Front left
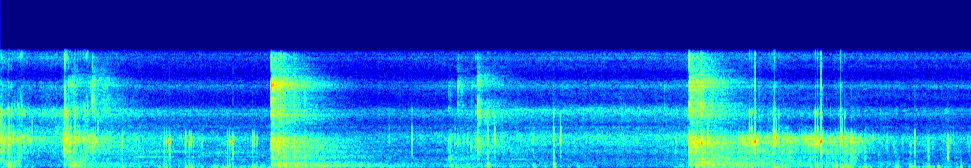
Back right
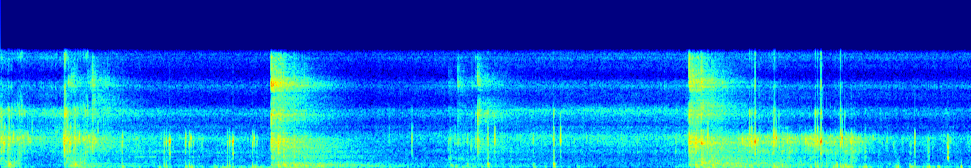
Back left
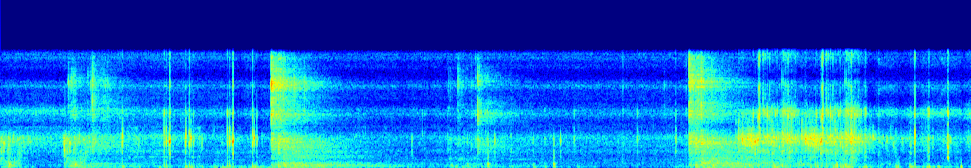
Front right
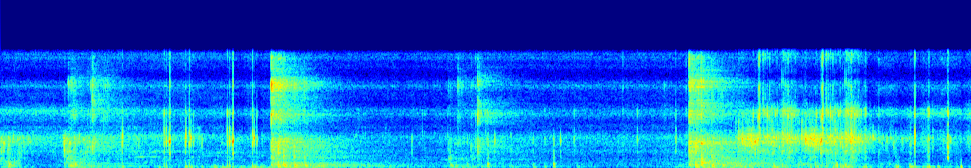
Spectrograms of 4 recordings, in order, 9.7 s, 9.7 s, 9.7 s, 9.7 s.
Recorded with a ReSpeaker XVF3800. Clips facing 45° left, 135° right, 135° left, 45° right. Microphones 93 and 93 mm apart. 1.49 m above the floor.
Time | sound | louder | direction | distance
0.7 | a door slam | even, front right 2 dB | 30° right | 0.9 m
